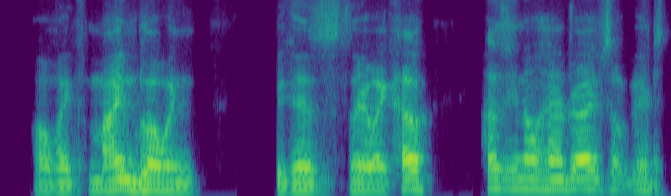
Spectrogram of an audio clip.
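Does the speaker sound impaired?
Yes: cerebral palsy; contractions compressing.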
